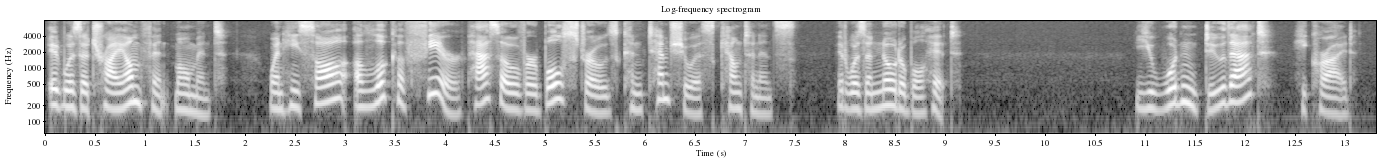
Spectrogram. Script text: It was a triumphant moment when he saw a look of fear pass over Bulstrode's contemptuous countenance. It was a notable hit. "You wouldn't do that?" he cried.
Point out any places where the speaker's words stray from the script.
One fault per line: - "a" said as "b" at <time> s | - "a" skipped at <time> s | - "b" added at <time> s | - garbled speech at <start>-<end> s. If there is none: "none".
none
